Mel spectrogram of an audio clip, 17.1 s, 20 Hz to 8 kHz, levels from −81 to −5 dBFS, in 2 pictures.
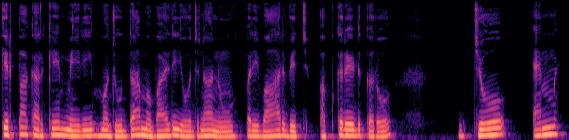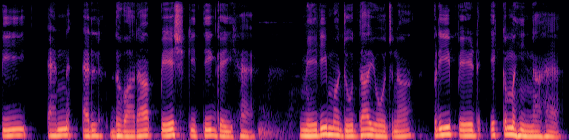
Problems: constant background noise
